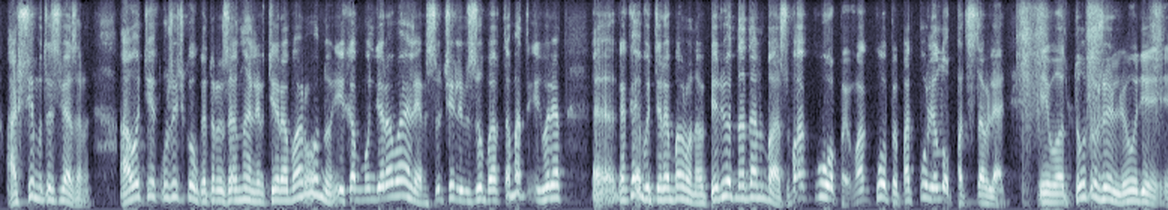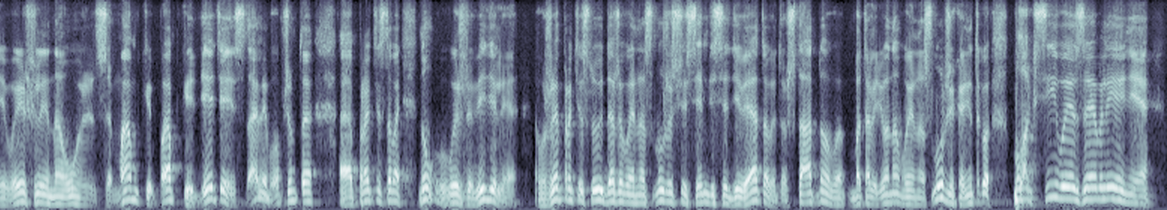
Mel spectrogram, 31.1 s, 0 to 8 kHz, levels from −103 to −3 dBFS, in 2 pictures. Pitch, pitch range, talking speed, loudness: 150 Hz, 125-170 Hz, 135 wpm, -14 LUFS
